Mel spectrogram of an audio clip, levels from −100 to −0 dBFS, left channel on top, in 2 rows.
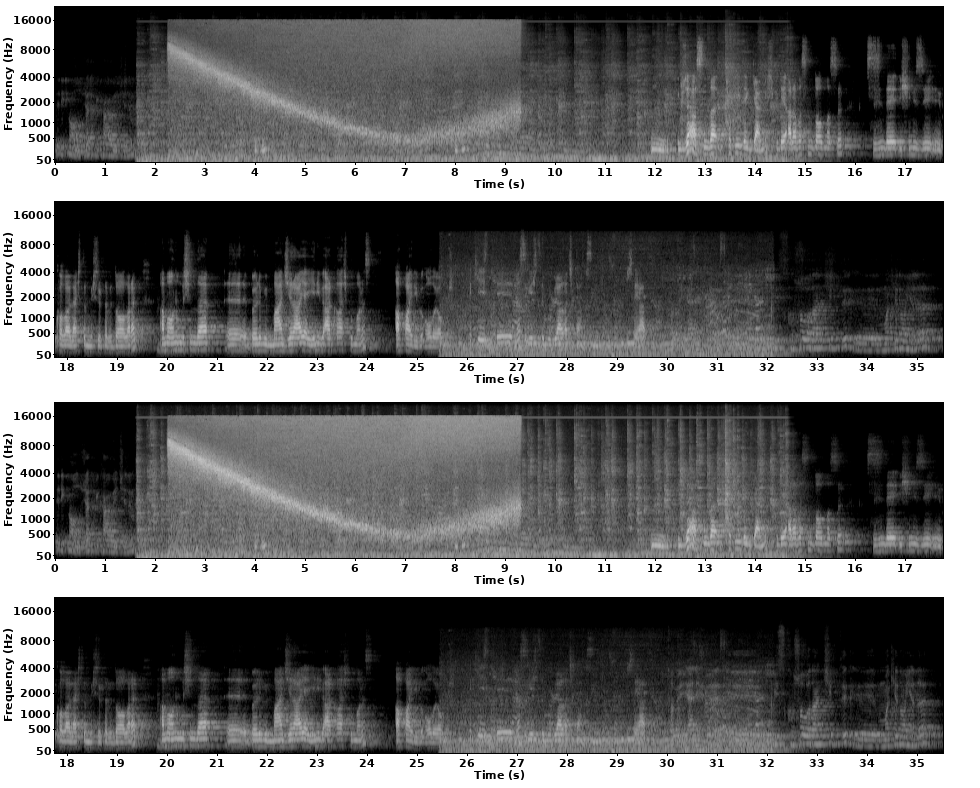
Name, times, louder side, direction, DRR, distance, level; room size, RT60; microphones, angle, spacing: voice 1, 0.0-2.9 3.3-8.0 8.3-10.6 19.8-20.1 30.0-35.3, right 1 dB, 65° right, 0 dB, 7.5 m, -53 dB
Tick-tock, 1.6-14.7, right 4 dB, 85° right, 3.6 m, -44 dB
sound 1, 2.2-9.3, right 8 dB, 30° right, 0.7 m, -27 dB
voice 2, 11.9-15.7 16.3-19.4 19.9-20.9 21.2-24.0 24.6-25.6 26.1-28.9 29.2-29.6, left 3 dB, 65° left, 14 dB, 1.3 m, -37 dB
sound 2, 25.4-32.2, left 1 dB, 25° left, 1.3 m, -46 dB
24.0 x 20.0 x 7.4 m, 1.4 s
head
